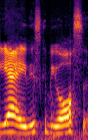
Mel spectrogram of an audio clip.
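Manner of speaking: ordinary talk, nothing marked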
